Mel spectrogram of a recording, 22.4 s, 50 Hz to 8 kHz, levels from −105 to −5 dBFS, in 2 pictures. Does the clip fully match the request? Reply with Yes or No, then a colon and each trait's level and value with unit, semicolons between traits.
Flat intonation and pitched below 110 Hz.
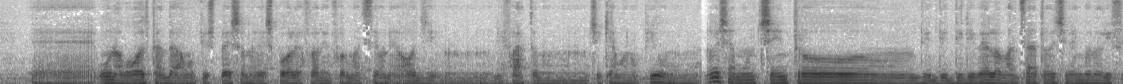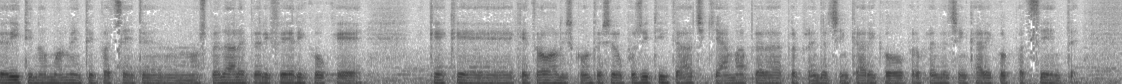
Yes: narrow, 1.6 semitones; very low, 95 Hz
